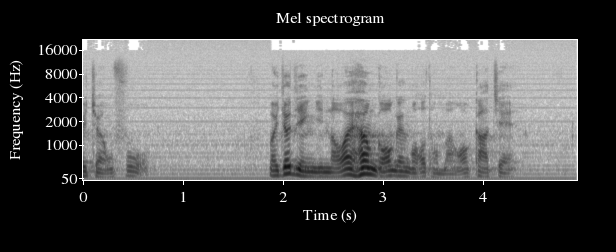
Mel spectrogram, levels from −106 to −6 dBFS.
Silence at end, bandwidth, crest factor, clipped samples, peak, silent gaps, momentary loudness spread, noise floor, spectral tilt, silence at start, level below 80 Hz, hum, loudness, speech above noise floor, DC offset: 0.6 s; over 20 kHz; 22 dB; under 0.1%; -4 dBFS; none; 20 LU; -51 dBFS; -6.5 dB/octave; 0 s; -56 dBFS; none; -24 LUFS; 27 dB; under 0.1%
